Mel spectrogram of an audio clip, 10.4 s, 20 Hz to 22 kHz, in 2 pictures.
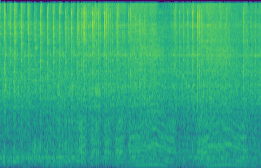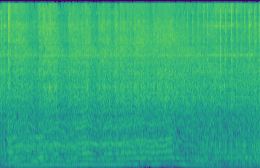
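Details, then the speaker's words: STIHL FS56 two-stroke trimmer after a clutch repair for a loud squeal: it revs up and down cleanly with no squeal, and the head no longer spins at idle, so the clutch engages and releases properly. "So that did the trick, guys."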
